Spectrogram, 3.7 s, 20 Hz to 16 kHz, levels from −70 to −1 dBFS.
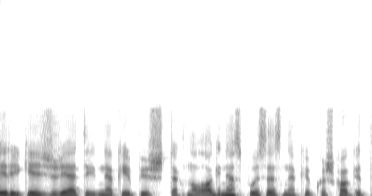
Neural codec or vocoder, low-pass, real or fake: codec, 16 kHz, about 1 kbps, DyCAST, with the encoder's durations; 7.2 kHz; fake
